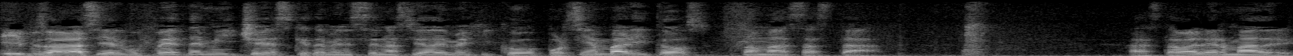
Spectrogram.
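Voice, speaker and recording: A fairly high-pitched man speaks fairly quickly, his pitch varying in an ordinary way. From Mexico, Irapuato. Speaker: podcast co-host. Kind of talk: casual comedic chat. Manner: animated.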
